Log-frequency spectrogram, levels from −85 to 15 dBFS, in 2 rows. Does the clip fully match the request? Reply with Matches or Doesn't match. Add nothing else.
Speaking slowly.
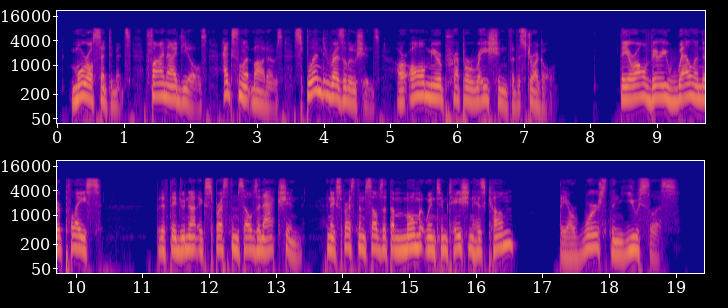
Doesn't match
